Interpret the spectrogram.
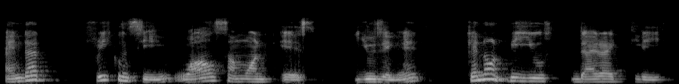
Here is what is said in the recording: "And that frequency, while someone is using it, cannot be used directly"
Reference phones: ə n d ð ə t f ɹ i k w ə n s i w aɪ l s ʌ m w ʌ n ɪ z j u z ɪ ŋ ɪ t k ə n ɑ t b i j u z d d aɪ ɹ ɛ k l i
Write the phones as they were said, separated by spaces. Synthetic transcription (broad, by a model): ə n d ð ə t f ɹ i k w ə n s i w aɪ l s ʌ m w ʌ n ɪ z j u z ɪ ŋ ɪ t k ə n ɑ t b i j u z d d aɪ ɹ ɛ k l i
